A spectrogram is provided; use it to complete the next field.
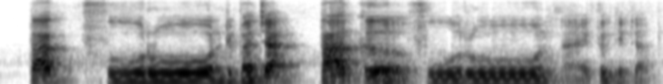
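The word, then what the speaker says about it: تكفرون: Seharusnya bacanya takfurun, dibaca takfurun.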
